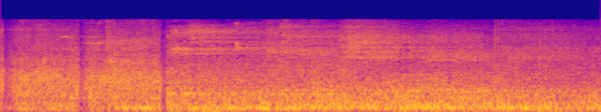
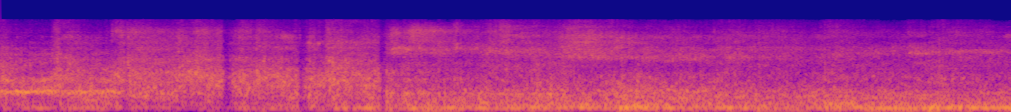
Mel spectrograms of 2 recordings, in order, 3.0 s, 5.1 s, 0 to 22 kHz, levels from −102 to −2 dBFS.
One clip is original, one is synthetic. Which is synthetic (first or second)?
second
